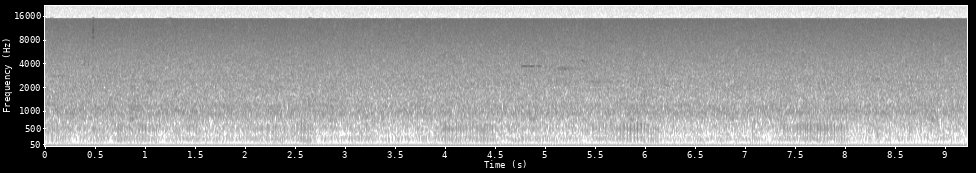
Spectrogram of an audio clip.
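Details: A house cat purrs steadily: a low, even, throbbing rumble that never breaks across the whole stretch, very soft, over a light background hiss with a few faint rustles.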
